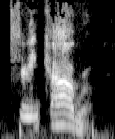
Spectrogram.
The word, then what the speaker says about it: Sankara: Sankara,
